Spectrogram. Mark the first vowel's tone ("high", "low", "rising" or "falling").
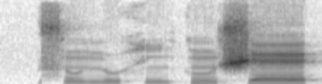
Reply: low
